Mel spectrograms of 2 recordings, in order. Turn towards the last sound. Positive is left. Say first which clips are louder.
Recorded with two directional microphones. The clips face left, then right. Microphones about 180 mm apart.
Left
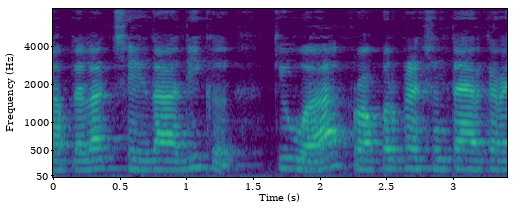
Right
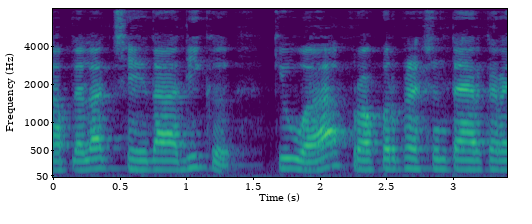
# right 3 dB
turn(degrees=-30)  # may be behind; listen again after turning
